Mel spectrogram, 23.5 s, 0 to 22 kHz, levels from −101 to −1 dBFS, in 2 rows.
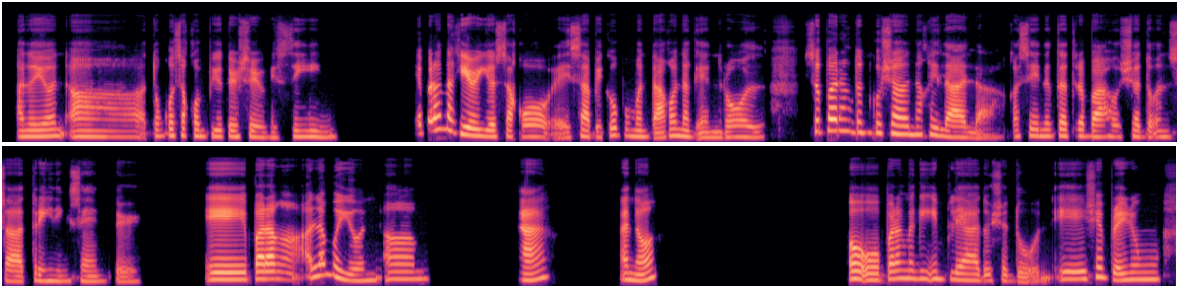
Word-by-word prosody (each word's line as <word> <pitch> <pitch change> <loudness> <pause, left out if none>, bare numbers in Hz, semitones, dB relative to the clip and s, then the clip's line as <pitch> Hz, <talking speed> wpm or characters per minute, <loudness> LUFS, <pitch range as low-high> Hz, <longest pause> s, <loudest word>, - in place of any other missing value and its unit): ano 170 0 -1
iyon 180 +2 0
ah, 165 -1 -3
tungkol 180 +2 -3
sa 195 - -1
computer 175 -2 -2
servicing. 165 +1 -5 0.8
Eh, - - -2
parang 350 +5 +5
na-curious 195 - +5
ako 165 -1 -1
eh, 150 - -6
sabi 155 -3 -1
ko 205 +1 -2
pumunta 170 -6 -1
ako 195 - +1
nag-enroll. 155 -1 -3 0.4
So 315 - 0
parang 330 +1 +5
doon 290 -2 -2
ko 270 - 0
siya 245 -3 +5
nakilala, 165 -10 -1
kasi 185 +2 -4
nagtatrabaho 180 -3 0
siya 170 +1 -2
doon 165 +1 -7
sa 150 -2 0
training 155 -3 -4
center. 145 - -8 0.7
Eh, 200 0 +7
parang 215 -1 +5
alam 300 +4 +2
mo 275 - +1
iyon 175 +2 -3
um, 210 0 -2 0.9
ha, 190 +8 +5 0.7
ano? 190 +3 +2 2.0
Oo, 185 -4 +5
parang 225 +4 +2
naging 220 -2 -2
empleyado 180 -5 -2
siya 170 -3 -7
do’n, 155 - -8
eh, 210 0 0
siyempre, 250 -10 +2
'yong 200 0 -3
180 Hz, 120 wpm, -20 LUFS, 160-210 Hz, 2.0 s, Eh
